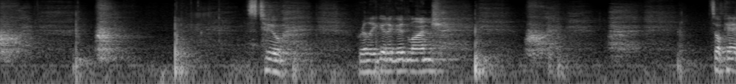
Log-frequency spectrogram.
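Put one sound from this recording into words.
Feet thump on a hard floor.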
